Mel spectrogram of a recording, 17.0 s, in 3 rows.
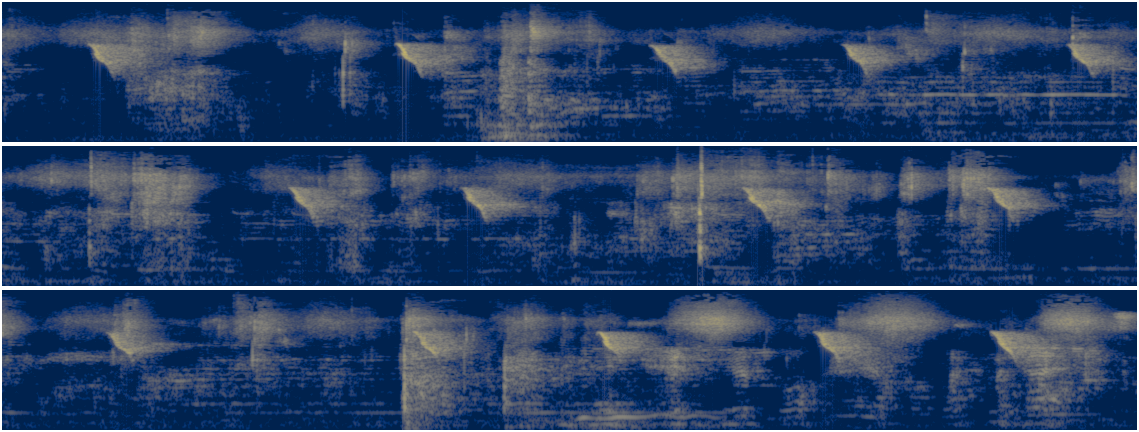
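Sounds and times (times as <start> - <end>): bird chirping: 0.3 - 2.4, 3.2 - 14.6.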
